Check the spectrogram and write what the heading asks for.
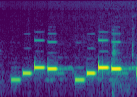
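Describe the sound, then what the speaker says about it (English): A phone ringtone plays a bright, melodic chime pattern that repeats its rising and falling notes twice, loud and close, with no talking over it. "Wow, my phone is going up."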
